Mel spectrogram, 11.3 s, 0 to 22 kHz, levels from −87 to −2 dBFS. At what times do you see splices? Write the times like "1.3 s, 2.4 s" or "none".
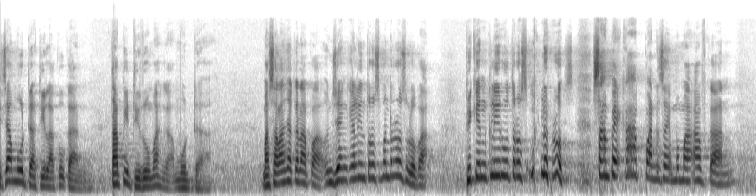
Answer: none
